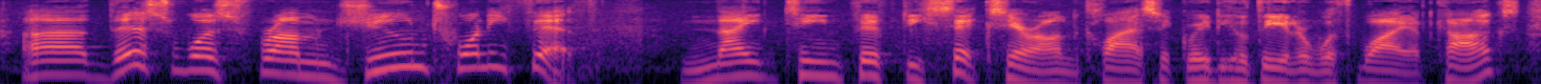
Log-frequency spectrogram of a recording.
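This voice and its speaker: A man hosting a classic radio show in a folksy, chatty way. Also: a little high. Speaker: radio host.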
